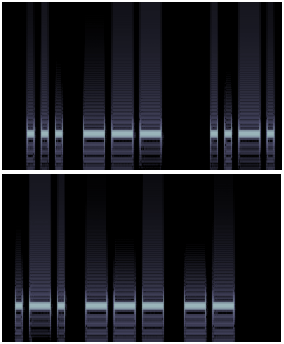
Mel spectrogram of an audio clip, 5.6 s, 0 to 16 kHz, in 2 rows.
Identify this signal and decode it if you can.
Morse code, heard as a keyed tone, about 17 wpm, 700 Hz. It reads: SO FROM
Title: Sentences from Top 1600 Words 17wpm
